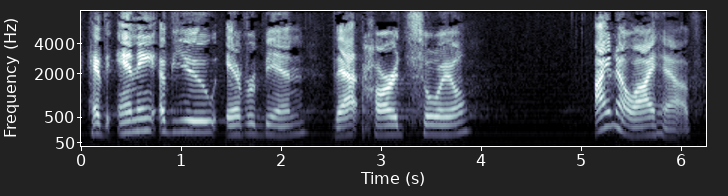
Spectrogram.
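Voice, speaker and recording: A woman's voice: on the low side, animated, slow, sharp tone. A woman with a central Massachusetts accent preaching a sermon, asking the congregation questions and telling personal stories. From New England. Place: church. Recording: long church reverb.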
